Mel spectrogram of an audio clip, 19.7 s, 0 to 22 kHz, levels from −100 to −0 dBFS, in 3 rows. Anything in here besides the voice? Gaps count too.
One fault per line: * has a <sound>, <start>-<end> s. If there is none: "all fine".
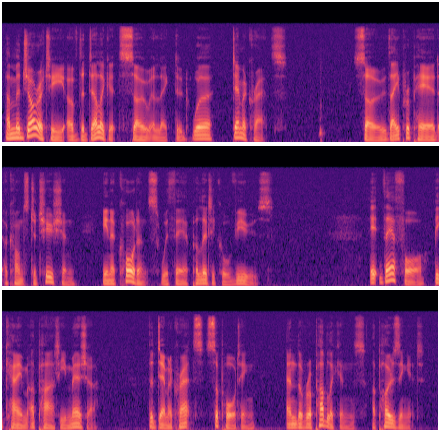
* has a whoosh, 4.7-4.9 s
